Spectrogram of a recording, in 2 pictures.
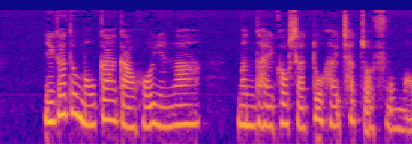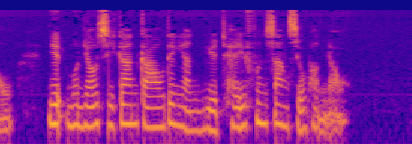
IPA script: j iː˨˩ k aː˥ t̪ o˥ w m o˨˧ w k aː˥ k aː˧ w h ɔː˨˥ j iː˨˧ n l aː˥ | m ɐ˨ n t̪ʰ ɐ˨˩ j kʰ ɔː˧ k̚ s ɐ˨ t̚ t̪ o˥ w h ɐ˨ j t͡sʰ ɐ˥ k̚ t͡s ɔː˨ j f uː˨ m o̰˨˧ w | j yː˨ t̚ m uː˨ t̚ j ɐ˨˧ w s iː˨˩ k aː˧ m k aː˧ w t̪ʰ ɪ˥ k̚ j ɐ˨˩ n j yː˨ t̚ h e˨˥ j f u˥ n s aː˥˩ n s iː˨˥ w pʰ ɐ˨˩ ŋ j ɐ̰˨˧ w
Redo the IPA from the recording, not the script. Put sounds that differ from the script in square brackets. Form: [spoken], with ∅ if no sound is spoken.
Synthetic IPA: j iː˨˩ k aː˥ t̪ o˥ w m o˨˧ w k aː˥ k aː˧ w h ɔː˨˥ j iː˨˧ n l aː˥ | m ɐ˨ n t̪ʰ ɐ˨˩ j kʰ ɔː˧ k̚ s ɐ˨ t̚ t̪ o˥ w h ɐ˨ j t͡sʰ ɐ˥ [t̚] t͡s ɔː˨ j f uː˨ m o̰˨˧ w | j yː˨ t̚ m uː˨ t̚ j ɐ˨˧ w s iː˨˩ k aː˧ [n] k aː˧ w [t̪] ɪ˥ k̚ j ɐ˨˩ n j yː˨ t̚ h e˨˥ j f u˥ n s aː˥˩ [ŋ] s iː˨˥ w pʰ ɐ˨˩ ŋ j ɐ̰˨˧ w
